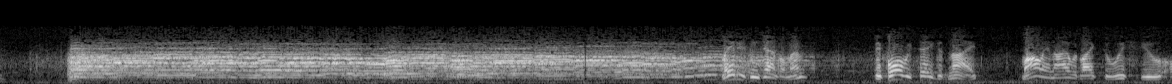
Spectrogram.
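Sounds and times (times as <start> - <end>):
loud multi-toned train whistle blast: 0.7 - 7.4
speech: 7.5 - 11.7.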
